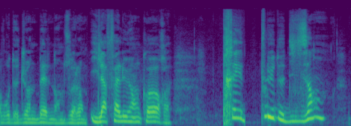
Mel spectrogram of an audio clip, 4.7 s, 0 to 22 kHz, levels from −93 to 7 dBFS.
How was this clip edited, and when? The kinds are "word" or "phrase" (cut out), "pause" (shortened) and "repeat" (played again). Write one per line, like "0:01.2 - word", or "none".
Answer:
0:01.2 - word
0:03.3 - word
